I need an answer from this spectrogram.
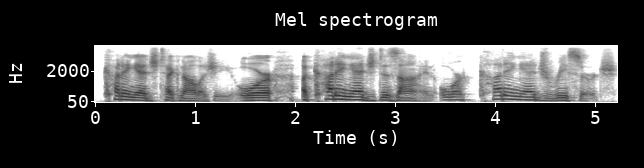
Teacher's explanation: the stress is going to be on that first syllable, and that T, I am going to pronounce this as a flap T, which is very common when talking about the American accent because that T comes between two vowel sounds.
